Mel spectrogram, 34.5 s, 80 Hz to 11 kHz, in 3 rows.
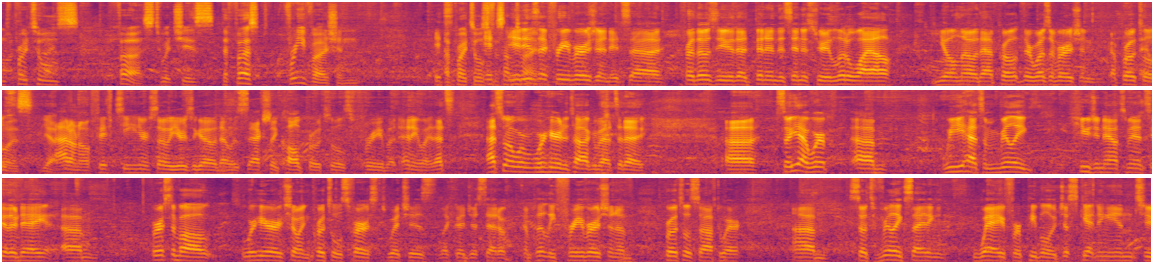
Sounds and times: Speech: 0.0 - 3.6, 4.2 - 34.4.

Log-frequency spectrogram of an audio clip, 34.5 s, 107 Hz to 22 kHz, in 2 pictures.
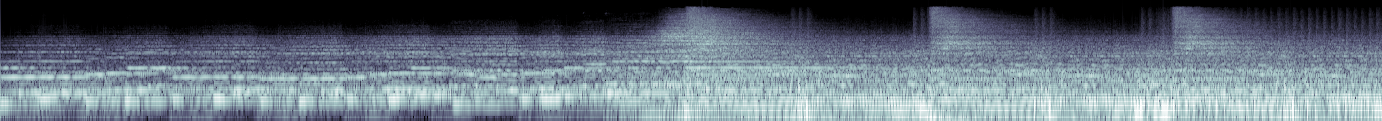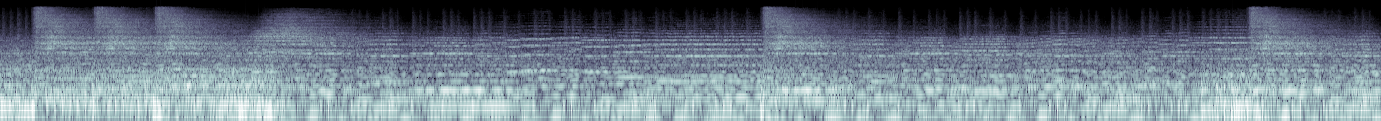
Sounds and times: Music: 0.0 - 34.5.

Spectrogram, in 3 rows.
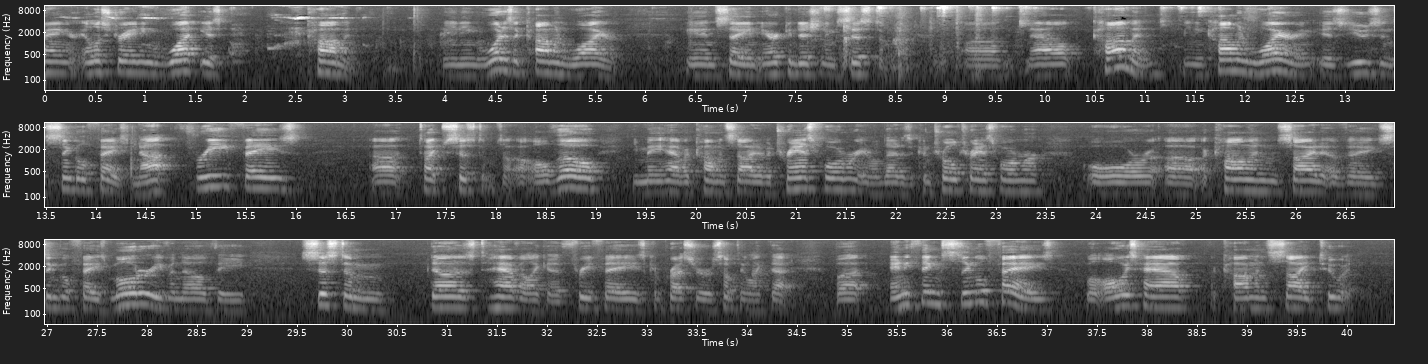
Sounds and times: Speech: 0.0 - 3.2, 4.0 - 5.8, 6.4 - 8.6, 9.2 - 16.1, 16.8 - 29.0, 29.6 - 40.2
Inside, small room: 0.0 - 40.4.

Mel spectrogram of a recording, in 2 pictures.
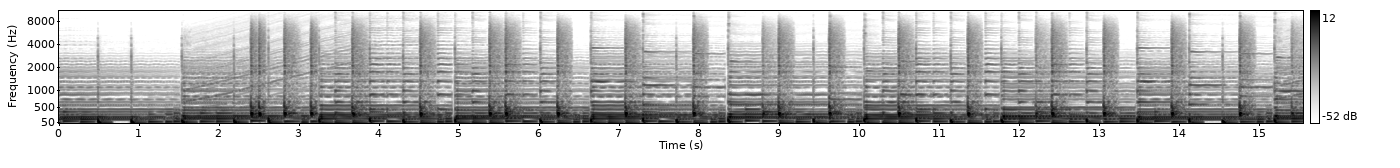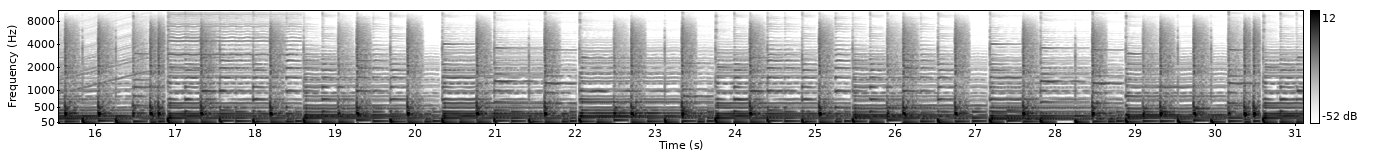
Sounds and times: Video game music: 0.0 - 31.1.

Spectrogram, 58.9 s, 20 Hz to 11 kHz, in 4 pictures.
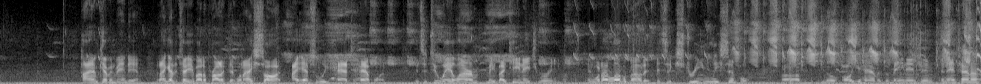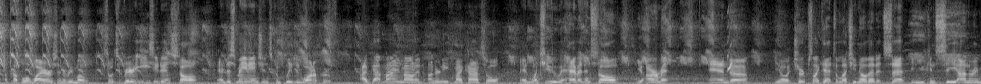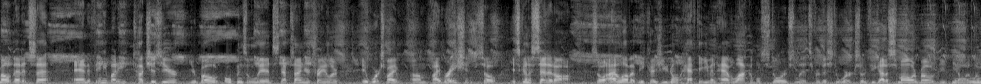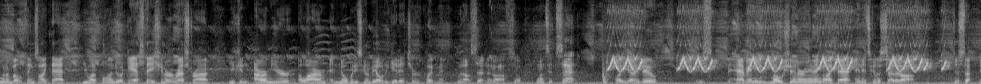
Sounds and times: Speech: 1.2 - 52.8, 53.4 - 54.0, 55.1 - 58.8.

